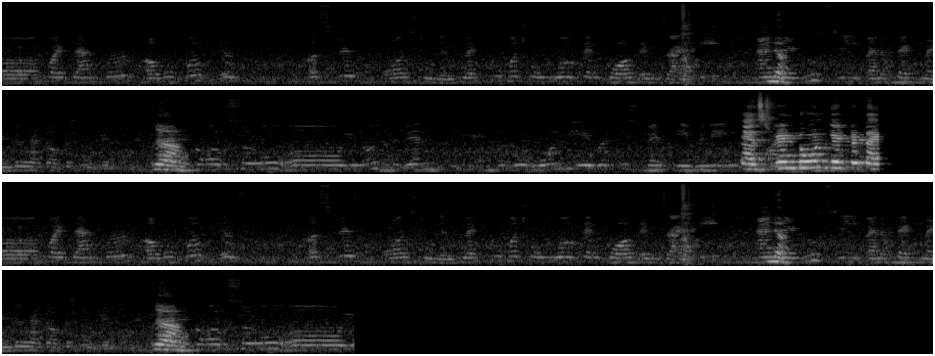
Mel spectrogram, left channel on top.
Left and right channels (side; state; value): right; drops out; at 12.9 s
